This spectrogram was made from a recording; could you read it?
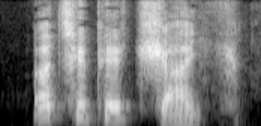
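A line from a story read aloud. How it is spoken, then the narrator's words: Jubilant exclamation. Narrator (Russian): воскликнула Генриетта, и в ее голосе было то же ликование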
